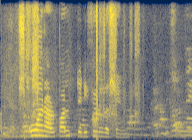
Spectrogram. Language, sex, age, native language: Icelandic, male, 9, Icelandic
